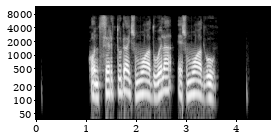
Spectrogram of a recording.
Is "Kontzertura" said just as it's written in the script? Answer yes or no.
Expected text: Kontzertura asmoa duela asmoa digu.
yes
